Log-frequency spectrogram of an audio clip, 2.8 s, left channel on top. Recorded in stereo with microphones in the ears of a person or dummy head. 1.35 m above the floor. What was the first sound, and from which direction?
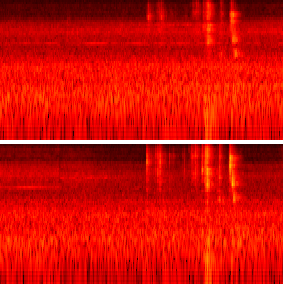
A crack, 70° right (ahead or behind).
